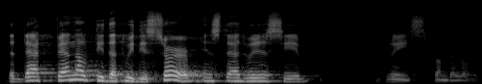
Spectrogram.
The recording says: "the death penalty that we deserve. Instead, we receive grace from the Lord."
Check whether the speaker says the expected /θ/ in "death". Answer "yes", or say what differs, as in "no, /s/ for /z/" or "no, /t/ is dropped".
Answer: no, /t/ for /θ/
